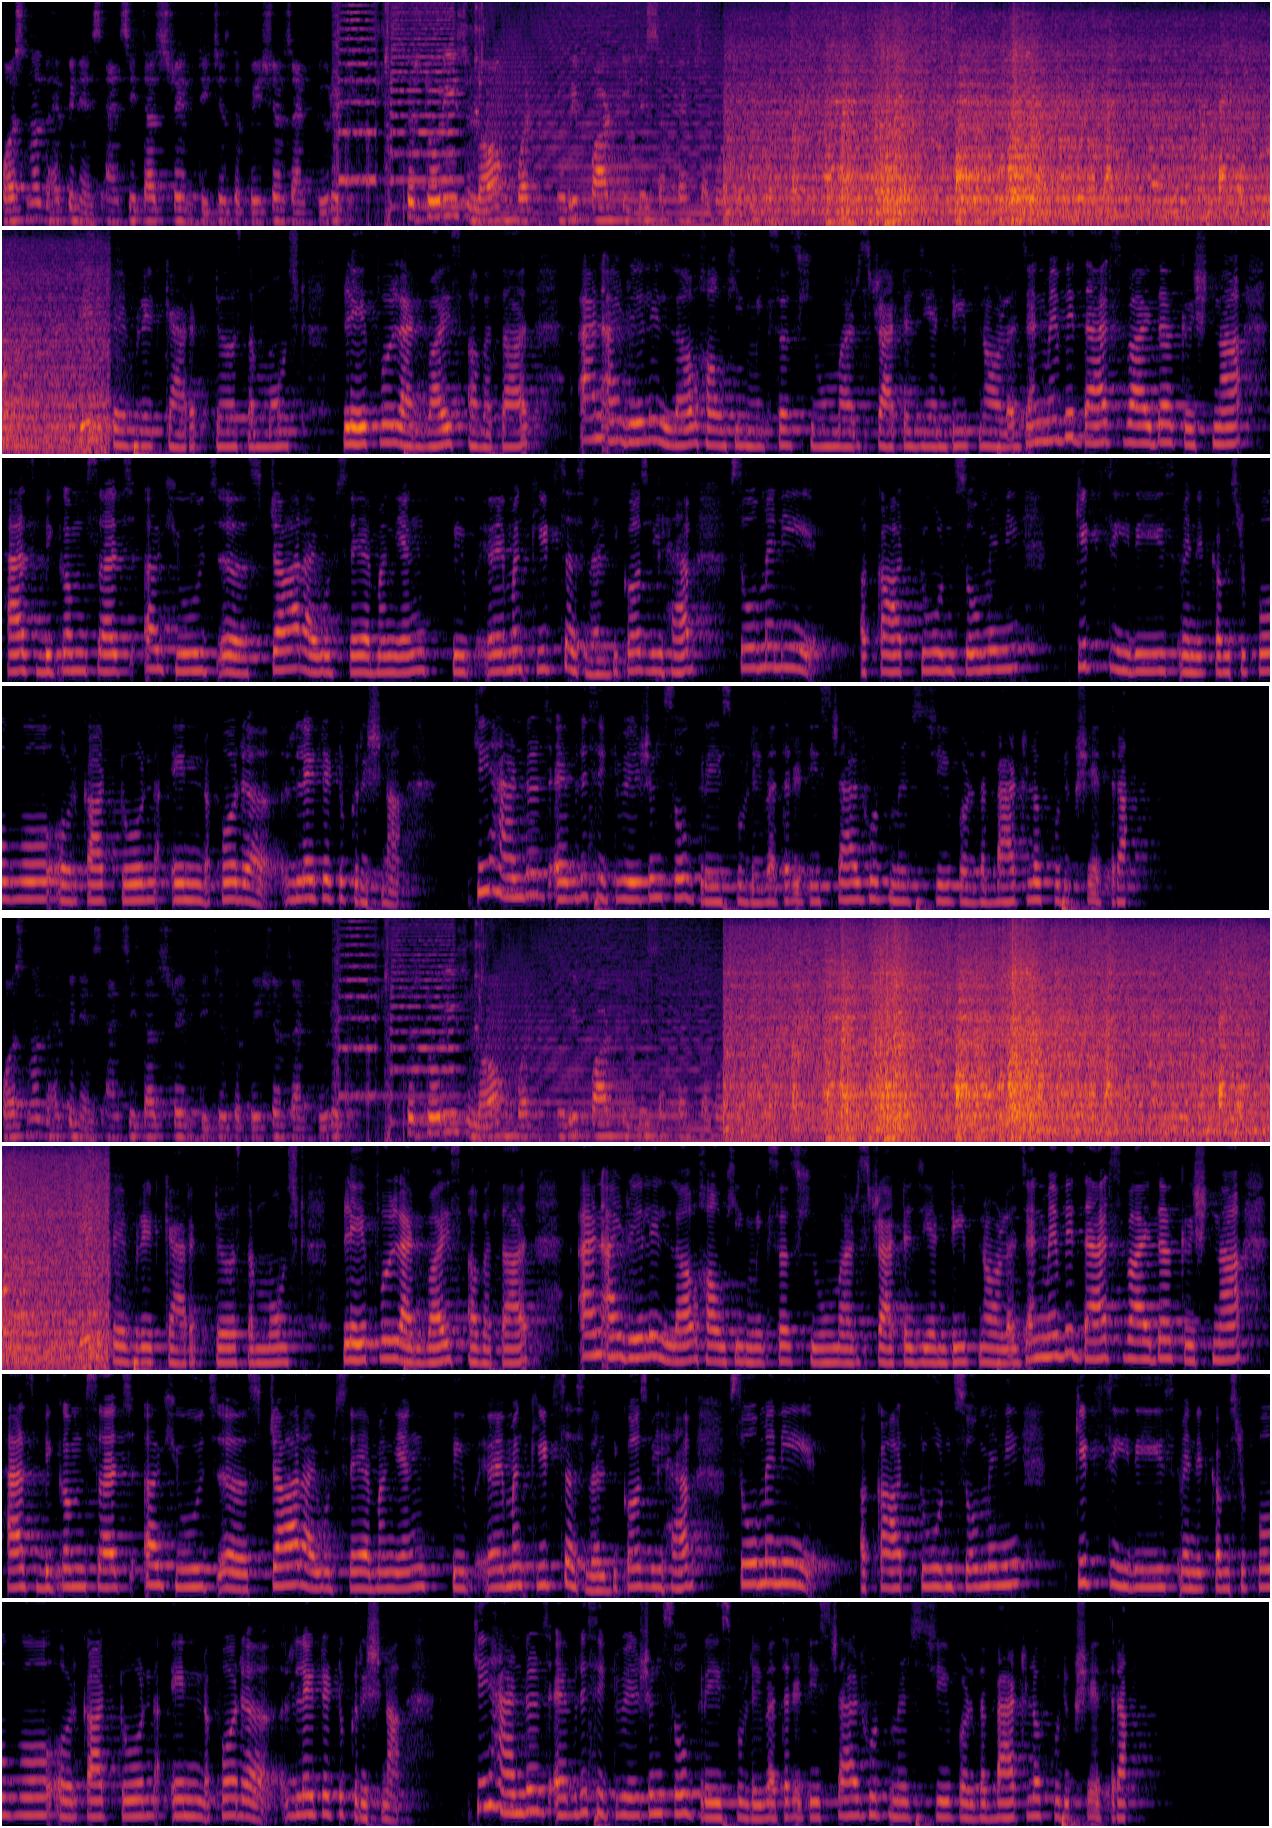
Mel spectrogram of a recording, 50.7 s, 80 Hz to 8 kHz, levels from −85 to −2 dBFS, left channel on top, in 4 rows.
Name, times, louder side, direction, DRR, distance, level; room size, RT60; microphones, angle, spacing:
voice 1, 0.0-7.9, left 2 dB, 45° left, 1.2 m, -41 dB
sound 1, 3.3-9.6, left 3 dB, 15° left, 1.1 m, -45 dB
Train, 7.2-13.7, right 3 dB, 75° right, 1.4 m, -29 dB
voice 2, 10.3-33.5 33.9-35.8 36.1-42.3 42.8-49.3, equal, 45° right, 2.2 m, -39 dB
20.0 x 19.5 x 9.6 m
head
